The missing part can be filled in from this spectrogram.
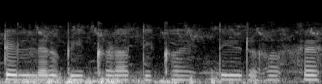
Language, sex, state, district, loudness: Hindi, female, Rajasthan, Bikaner, -17 LUFS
